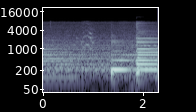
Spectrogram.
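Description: Acoustic guitar between sung lines: a chord rings and fades, then a new chord is strummed about a second and a half in, with another stroke just after.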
